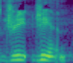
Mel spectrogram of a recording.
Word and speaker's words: Jen: In Kentucky, Jen has 2 syllables, and it's spelled G-I-N. Yeah, it's not Jennifer, it's Gian with Gian. 2 syllables.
